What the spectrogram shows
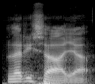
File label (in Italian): "risaia", crespinese, vocabolario dialettale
